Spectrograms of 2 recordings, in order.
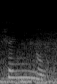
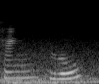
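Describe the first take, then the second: First: The second syllable starts with an n sound. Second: The second syllable starts with an r sound. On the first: This is how the word is actually read. "dibaca jadi hengno" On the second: This is how the word is written. "itu jadi hengro"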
